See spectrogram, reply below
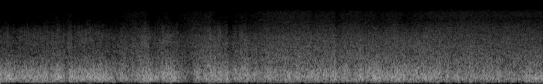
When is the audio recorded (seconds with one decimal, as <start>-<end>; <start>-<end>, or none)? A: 0.0-5.4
